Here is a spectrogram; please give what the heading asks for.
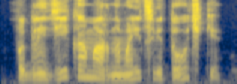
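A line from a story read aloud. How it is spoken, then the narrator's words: Sweet little voice. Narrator (Russian): Отвечает травинка сладким голоском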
